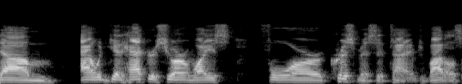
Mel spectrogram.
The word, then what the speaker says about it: Weiss: People would see it as Weiss. In German, the W is pronounced as a V, so it's Weiss.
